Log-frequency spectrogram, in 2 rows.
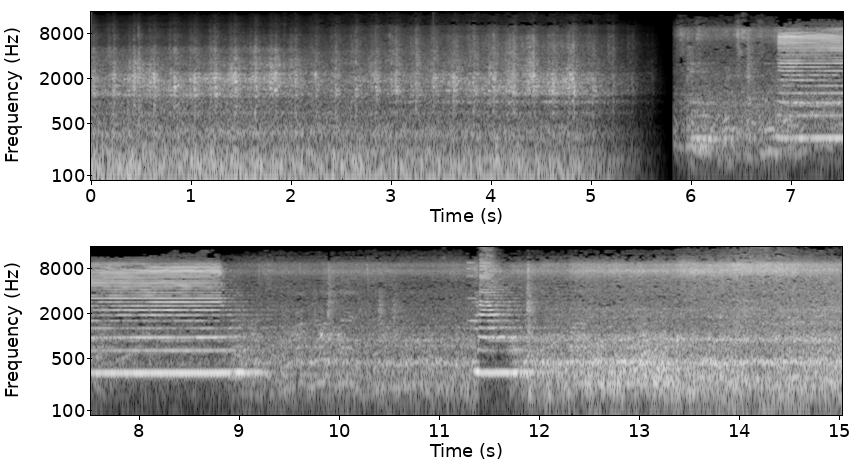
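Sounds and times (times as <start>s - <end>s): train approaching rumble: 0.0s - 15.0s
locomotive horn blasts: 6.1s - 9.3s, 11.3s - 12.0s.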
